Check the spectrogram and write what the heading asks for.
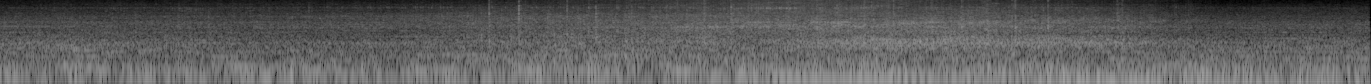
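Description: American Flyer Santa Fe PA/PB toy diesel train running on S-gauge track: a steady electric motor and gear hum with wheel noise. It grows louder as the locomotive passes close by about four seconds in, then eases off.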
